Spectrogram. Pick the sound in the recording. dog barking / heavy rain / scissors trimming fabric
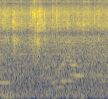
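heavy rain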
